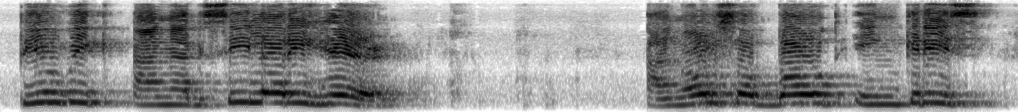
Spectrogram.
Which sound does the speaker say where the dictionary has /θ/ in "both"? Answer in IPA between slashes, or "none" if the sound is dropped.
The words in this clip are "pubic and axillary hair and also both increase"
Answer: /t/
